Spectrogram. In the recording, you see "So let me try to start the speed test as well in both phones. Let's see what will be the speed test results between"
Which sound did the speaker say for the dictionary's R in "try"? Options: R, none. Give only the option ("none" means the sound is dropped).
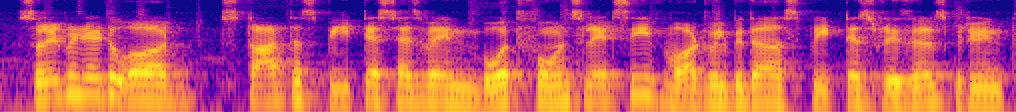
none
